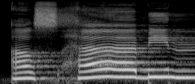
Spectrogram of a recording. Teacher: Karena alif lam menghadapi huruf syamsiyah yaitu nun. Maka alif lam tidak kita baca atau kita masukkan langsung ke nun. Alif lam syamsiyah biasa disebut idgham syamsi.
